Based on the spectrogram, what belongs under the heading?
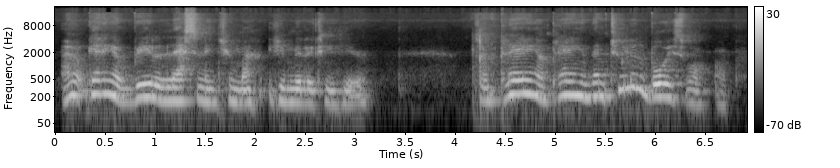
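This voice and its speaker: Woman, casual storytelling vlog, mellow dark tone, echoey room, animated. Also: lowish voice, moderate pace. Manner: animated, acts out others' voices, restarts often. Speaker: pilgrim vlogger.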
